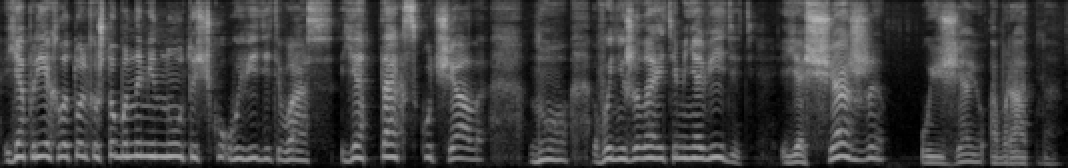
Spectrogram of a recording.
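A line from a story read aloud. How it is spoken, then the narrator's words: Tearful. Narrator (Russian): Бедная Дорагли сказала сквозь слезы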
